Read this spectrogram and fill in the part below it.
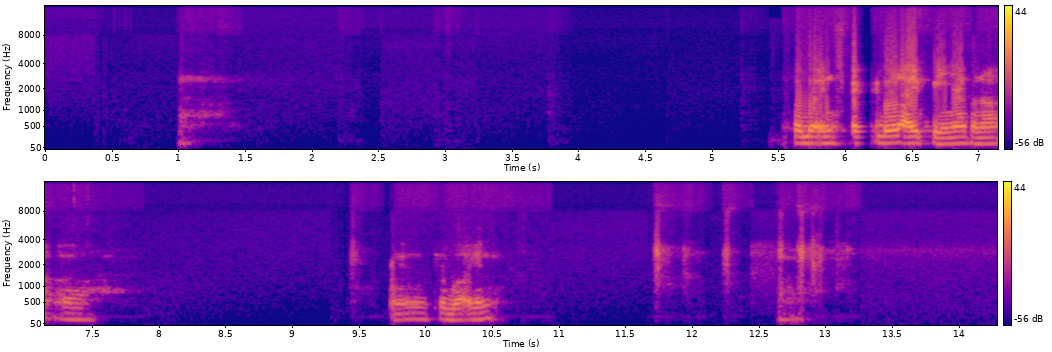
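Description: A man speaks calmly through an online call, in short bursts.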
